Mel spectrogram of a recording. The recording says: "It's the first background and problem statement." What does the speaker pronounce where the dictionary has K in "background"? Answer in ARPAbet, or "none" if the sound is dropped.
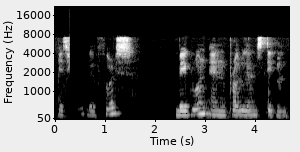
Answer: none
